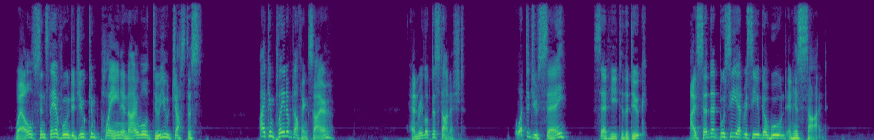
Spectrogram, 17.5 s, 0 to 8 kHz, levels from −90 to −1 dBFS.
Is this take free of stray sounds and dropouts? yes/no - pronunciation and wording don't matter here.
yes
